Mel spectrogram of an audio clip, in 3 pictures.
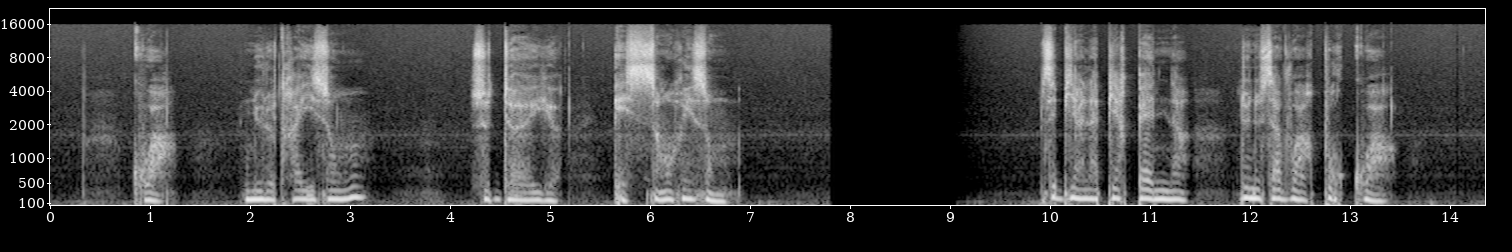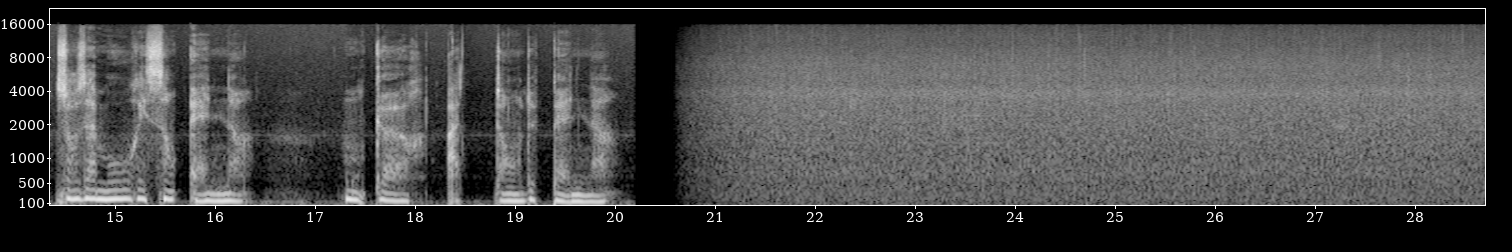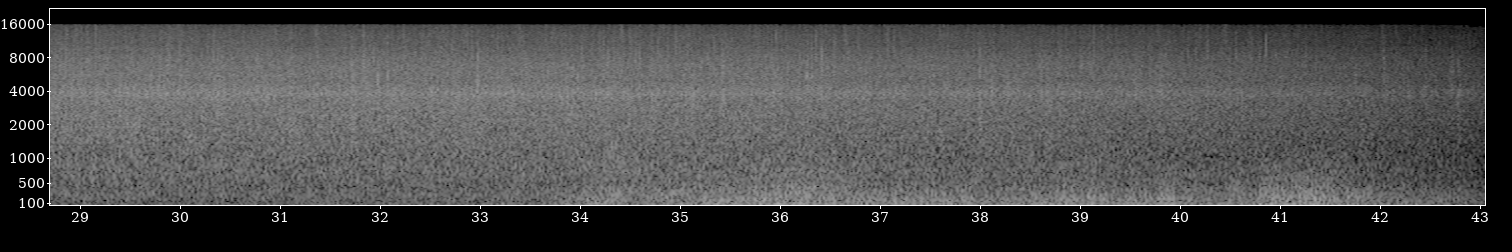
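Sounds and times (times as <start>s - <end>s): steady rain: 20.6s - 43.0s.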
